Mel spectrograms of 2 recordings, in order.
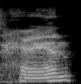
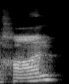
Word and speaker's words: Han: where they explain why Lando says hand instead of Han when he first meets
